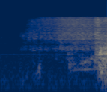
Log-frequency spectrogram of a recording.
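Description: A soft airy hiss rises steadily for about a second and peaks at the end: a mechanical ventilator delivering a breath.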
